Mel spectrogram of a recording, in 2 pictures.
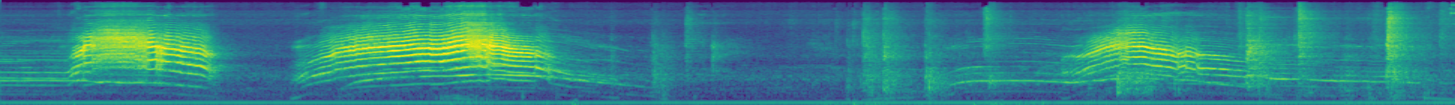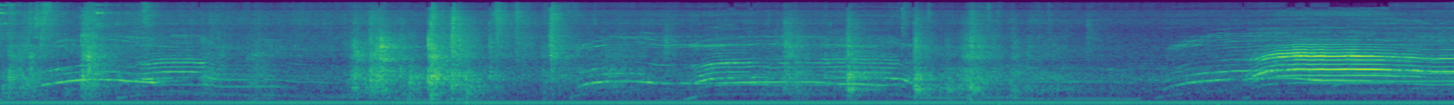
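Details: Cats during mating season trading loud, high yowls: strident rising-falling wails in bursts, the loudest early on, then lower moaning calls and short clicks, a steady low hum throughout.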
